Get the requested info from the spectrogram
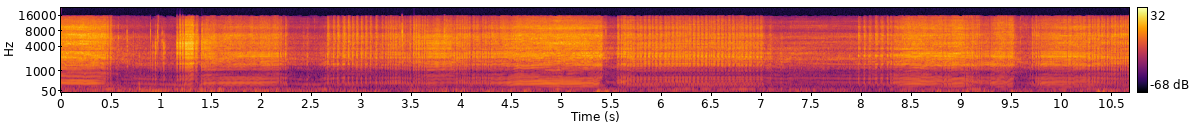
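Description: Two-stroke 80cc engine of a Kawasaki KX80 dirt bike being ridden hard: revs climb in pitch again and again, then fall away sharply about five times as the throttle is chopped or a gear is changed.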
